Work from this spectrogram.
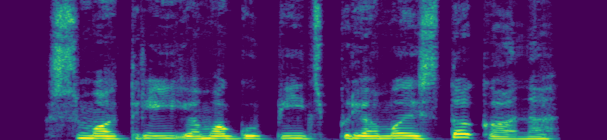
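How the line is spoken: Deep mock teen voice. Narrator (Russian): пробасила Женя, имитируя сломанный голос подростка

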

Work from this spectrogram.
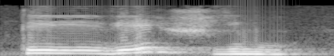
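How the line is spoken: Plain. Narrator (Russian): спросил Майкл

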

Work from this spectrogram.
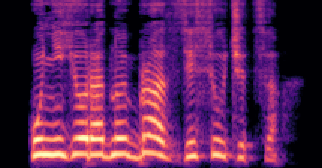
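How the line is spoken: Exclaimed. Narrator (Russian): воскликнула

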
